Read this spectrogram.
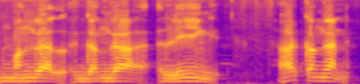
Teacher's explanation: से भी हवा निकलता है और मुझसे भी हवा निकलता है जब भी इसका उच्चारण करेंगे तो नाक से भी हवा निकलेगा मुंह से भी हवा निकलेगा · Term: अनुनासिक वर्ण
